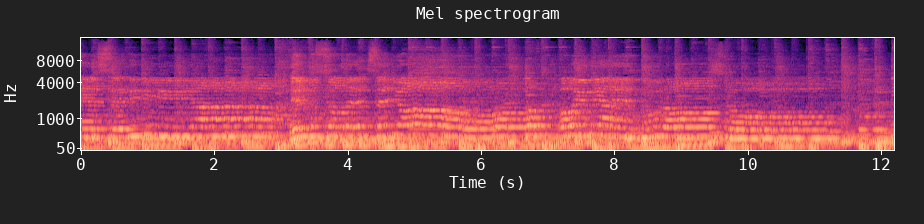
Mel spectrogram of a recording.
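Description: A girl singing a song into a microphone, amplified over the hall's speakers, with musical accompaniment beneath; her voice holds long notes that slide up and down in pitch.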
